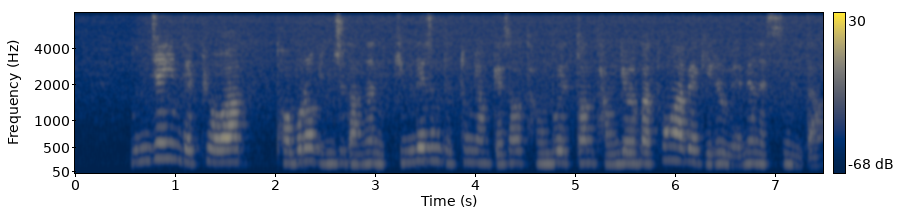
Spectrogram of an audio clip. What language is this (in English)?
Korean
